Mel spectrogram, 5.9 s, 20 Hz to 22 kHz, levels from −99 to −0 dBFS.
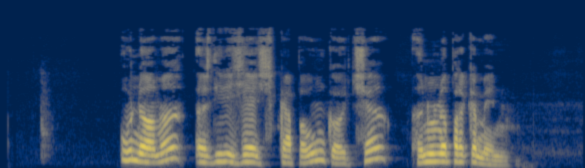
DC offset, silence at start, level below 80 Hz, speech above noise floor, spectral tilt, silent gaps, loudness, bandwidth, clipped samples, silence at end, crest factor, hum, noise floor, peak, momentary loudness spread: under 0.1%; 1.2 s; -72 dBFS; 61 dB; -6 dB/octave; none; -22 LUFS; 11 kHz; under 0.1%; 0.75 s; 18 dB; none; -82 dBFS; -4 dBFS; 10 LU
